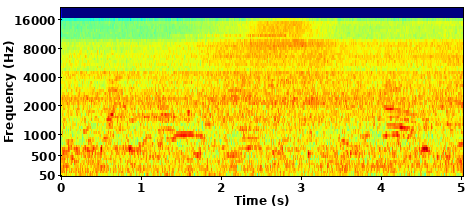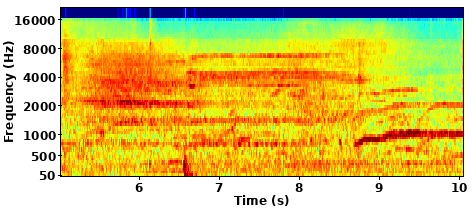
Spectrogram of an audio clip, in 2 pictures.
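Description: Voices around a free-fall drop-tower ride, then from about five seconds in a rushing hiss with a steady high whine as the seats fall. Near the end comes a long rising cry.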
